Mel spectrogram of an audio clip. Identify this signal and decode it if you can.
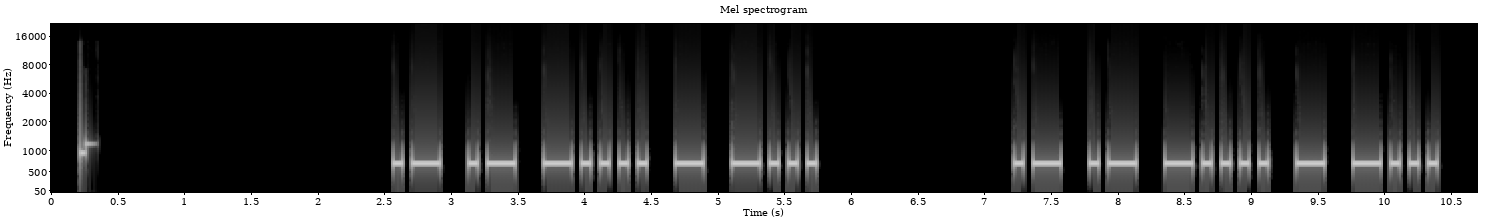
Morse code, heard as a keyed tone, about 17 wpm, 700 Hz. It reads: AA6TB AA6TB
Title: USA Call Signs - 5 Characters - Repeated 2x - 17wpm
